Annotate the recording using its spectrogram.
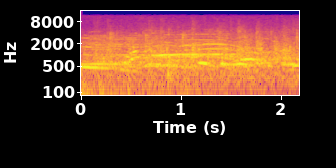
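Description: Several voices of footballers and spectators shouting and calling out in the open air, with one long drawn-out shout in the middle.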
